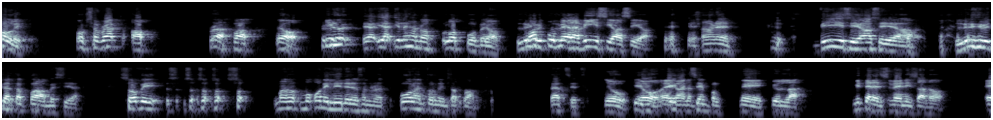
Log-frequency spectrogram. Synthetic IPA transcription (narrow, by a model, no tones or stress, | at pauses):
olḭ | oŋkseræpɑp | ræpːɑp | joːjɑjɑjɑnehænoɑpːlopːuɑʋio̰lyloyt̪ːʋiælæʋiːsiɑsiɑ̰ːnnonin | ʋiːsiɑsiɑːlyhyt̪æt̪ɑpɑˑmisiɑ̰ | sopissosooso | mɑomoniliːdeesɑnoet̪ːpuolent̪unːint̪ɑpɑ̰ˑms | t̪æt̪sit̪ | juːkijoːeiɑnsimplniːkylːæ | mit̪enesʋenisɑno̰ | e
